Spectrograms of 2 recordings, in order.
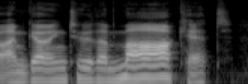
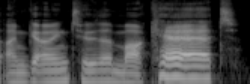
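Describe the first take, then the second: First: Sung, "market" lifted and louder on MAR; sung stress on MA. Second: Sung, "market" with KET held and lifted; sung stress on KET. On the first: Singing coach shows the right scansion, "market" leaning hard on MAR. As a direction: chant it with MAR strong in "market". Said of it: "should be on ma". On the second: Singing coach shows the strange version, "market" stressed on KET. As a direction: chant it wrongly, landing hard on the KET of "market". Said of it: "not on ket". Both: Shown as a demonstration.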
